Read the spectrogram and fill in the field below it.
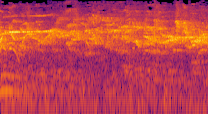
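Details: Kacer's 'ngent'-style song, with quick repeated high notes, about three per second, blending into whistled slurs and chatter.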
